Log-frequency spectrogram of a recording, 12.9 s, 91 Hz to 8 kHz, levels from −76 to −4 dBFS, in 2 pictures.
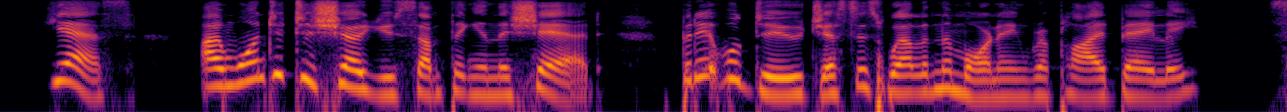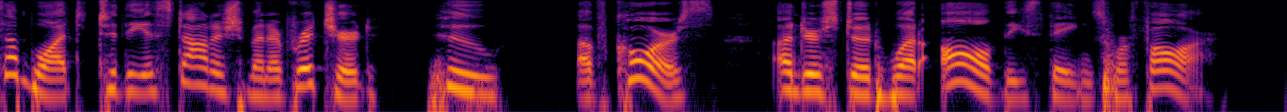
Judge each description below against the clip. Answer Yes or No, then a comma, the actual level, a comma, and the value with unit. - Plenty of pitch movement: Yes, wide, 6.2 semitones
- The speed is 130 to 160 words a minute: No, average, 175 wpm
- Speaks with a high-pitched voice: Yes, high, 195 Hz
